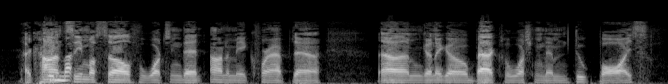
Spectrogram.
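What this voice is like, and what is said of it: German speaker doing Southern American accent. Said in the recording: “Heavy German accent doing a Southern American accent... a random super southern accent”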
